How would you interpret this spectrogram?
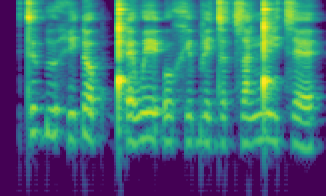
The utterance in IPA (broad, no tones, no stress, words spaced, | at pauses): tɯɠɯhi ɗʌp ǃʼɛweʔo xebedʌ t͡saŋ͡ǃit͡sɛ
